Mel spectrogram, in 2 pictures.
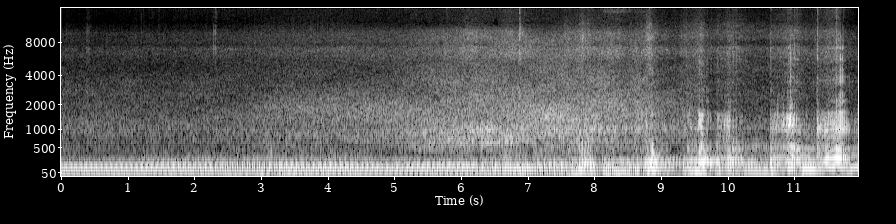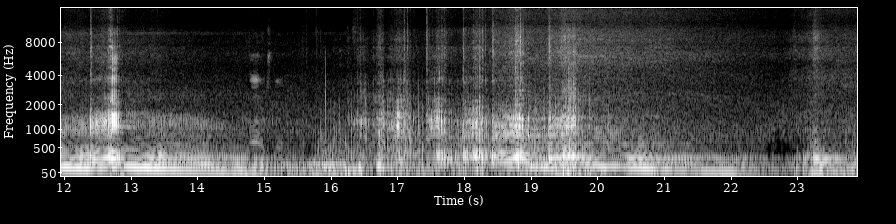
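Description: A 2014 Hyundai Genesis Coupe with a 2.0L turbo engine and straight-pipe exhaust idles with a loud, deep drone, then is revved repeatedly in rising and falling sweeps, close by, with talking in the background.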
